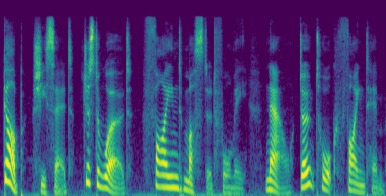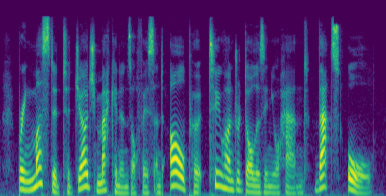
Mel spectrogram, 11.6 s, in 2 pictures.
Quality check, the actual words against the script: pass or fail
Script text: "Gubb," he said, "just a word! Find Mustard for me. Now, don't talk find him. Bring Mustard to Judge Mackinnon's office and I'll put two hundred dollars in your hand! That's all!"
fail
